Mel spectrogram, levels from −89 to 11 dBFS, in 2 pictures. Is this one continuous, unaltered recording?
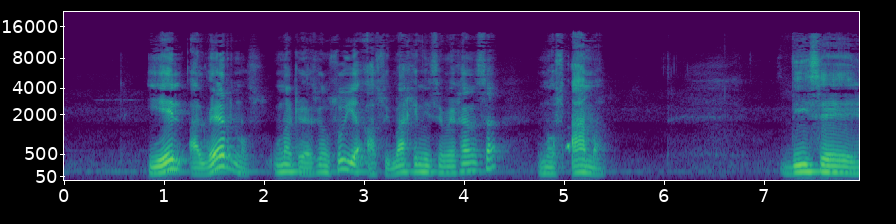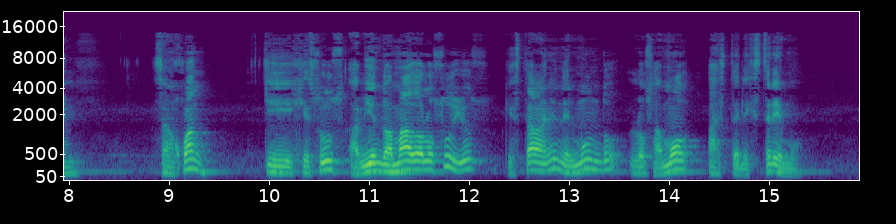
yes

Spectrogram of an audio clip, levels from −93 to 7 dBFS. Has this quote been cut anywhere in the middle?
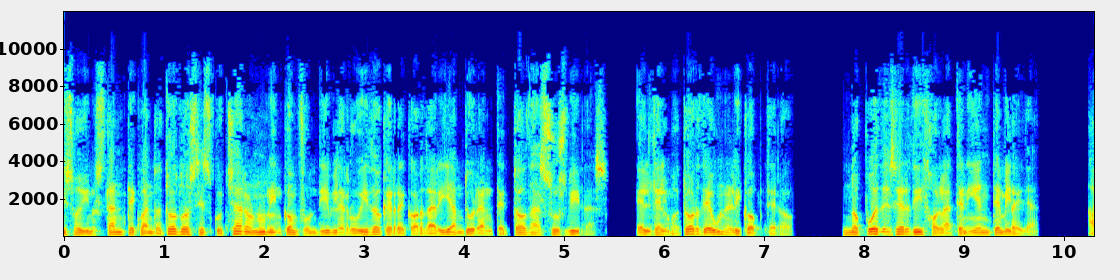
no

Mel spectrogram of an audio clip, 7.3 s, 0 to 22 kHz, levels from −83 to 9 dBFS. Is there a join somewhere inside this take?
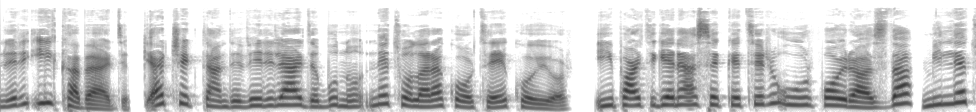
yes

